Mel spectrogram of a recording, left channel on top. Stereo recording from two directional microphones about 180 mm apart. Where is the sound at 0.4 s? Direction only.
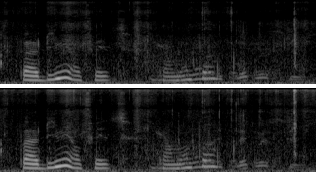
25° right (ahead or behind).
